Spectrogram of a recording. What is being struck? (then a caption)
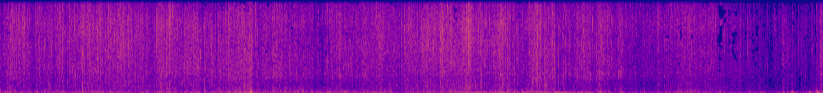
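Thin polyethylene disposable gloves. Hands wearing thin, clear polyethylene disposable gloves over long nails flex and crumple the loose plastic in the air, away from the microphone. A dense, steady, bright crinkling continues for about ten seconds, with one sharper crackle near the three-second mark.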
